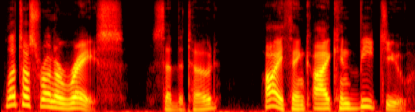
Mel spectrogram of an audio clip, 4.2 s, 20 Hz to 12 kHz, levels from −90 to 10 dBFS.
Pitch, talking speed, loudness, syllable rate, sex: 150 Hz, 200 wpm, -20 LUFS, 4.2 syllables/s, male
